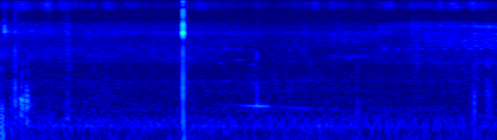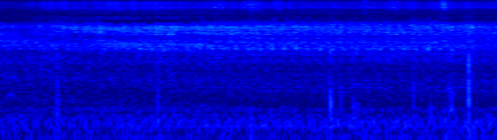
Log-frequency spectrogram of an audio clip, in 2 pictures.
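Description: Faint, steady hum of a car engine idling, with one sharp click about two seconds in and a few soft ticks later.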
